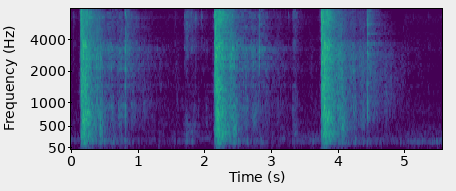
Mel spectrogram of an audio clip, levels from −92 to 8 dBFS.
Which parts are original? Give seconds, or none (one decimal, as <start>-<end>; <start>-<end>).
3.9-5.0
